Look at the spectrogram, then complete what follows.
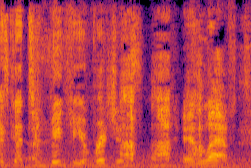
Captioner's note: laughing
